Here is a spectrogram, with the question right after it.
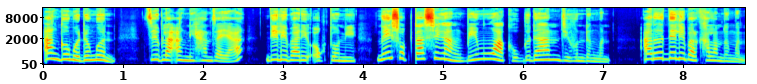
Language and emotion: Bodo, surprised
